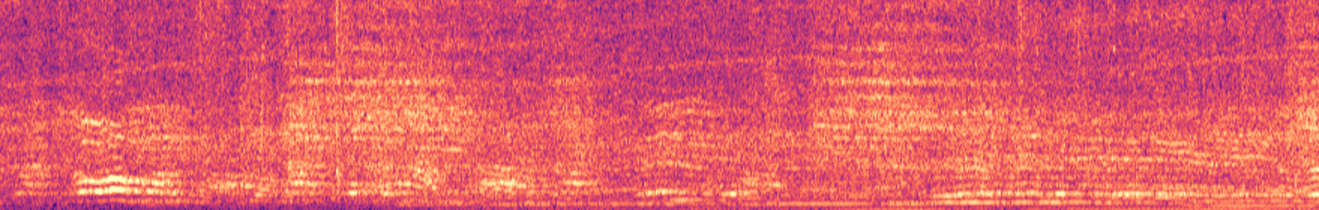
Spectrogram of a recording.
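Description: Children's voices chattering and shouting at play. Background music fades in about three seconds in, with long held notes and a low bass that swells toward the end.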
